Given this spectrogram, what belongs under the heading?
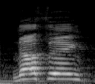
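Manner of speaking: high, loud mock innocent cry; innocent shout. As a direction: call out innocently. Mock answering wife offscreen.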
